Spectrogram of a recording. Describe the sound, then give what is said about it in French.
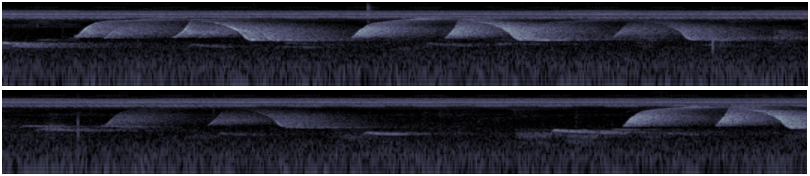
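A screaming piha, a small bird of the Amazon rainforest, calls over and over, loud: ringing, whistled phrases that come in quick pairs, with brief pauses between, over a steady high insect drone. “Le lipogus vociférance. et roller en français, mais ici, on l'appelle cricrio.”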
